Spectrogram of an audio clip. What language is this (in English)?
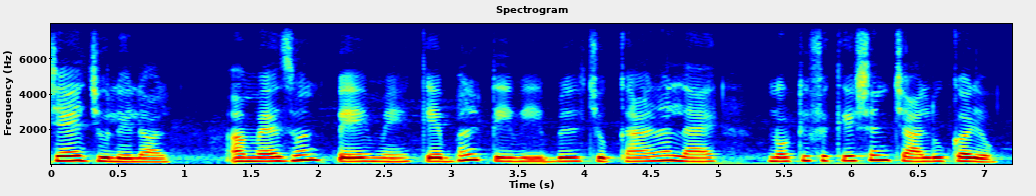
Sindhi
